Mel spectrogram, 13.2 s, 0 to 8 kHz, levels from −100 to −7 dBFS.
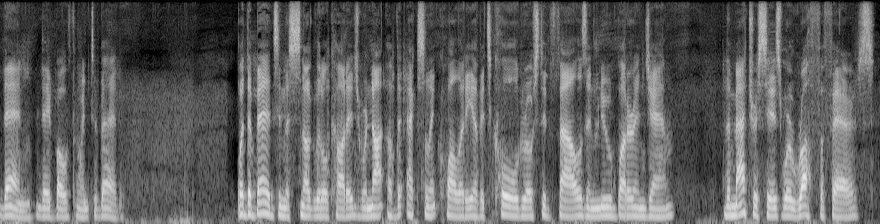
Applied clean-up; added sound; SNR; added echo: neural mask model Resemble Enhance denoiser.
